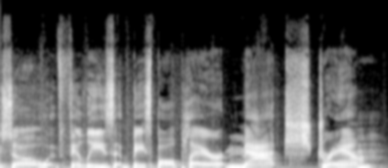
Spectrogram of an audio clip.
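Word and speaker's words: Strahm: So, Phillies baseball player Matt Stram, I'm going to say that's how you pronounce his last name cuz there's an H in there that doesn't belong.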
